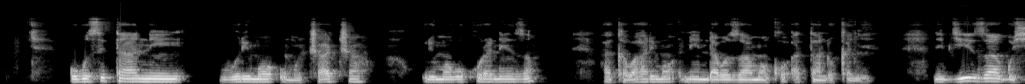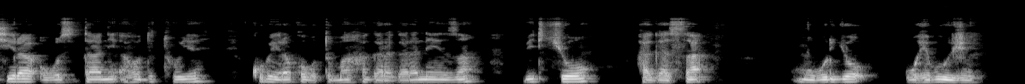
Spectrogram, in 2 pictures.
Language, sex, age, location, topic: Kinyarwanda, female, 25-35, Kigali, agriculture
